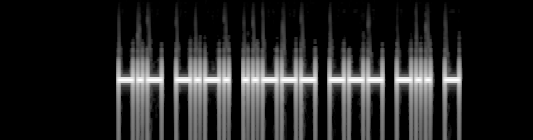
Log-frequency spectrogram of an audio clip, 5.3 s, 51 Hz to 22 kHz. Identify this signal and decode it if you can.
Morse code, heard as a keyed tone, about 25 wpm, 700 Hz. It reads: KC2ODT
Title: USA Call Signs Repeated 2x 25wpm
